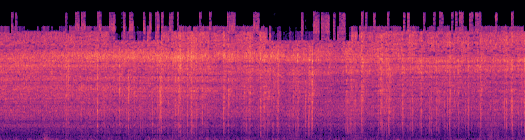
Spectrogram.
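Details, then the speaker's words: Pressure canner venting while canning fresh green beans: steady hiss with crackling sizzle, no whistle, steam visibly escaping the vent hole before the canner seals and pressurizes. Normal venting. "You'll stop hearing the steam and stop seeing the steam. You see steam's coming out of that hole."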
